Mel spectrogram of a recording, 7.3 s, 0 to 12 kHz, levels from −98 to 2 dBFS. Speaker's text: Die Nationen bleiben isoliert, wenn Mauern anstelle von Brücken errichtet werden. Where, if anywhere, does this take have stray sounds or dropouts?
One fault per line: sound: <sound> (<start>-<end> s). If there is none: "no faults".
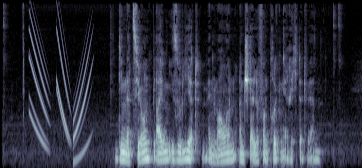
sound: chirp (0.6-1.9 s)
